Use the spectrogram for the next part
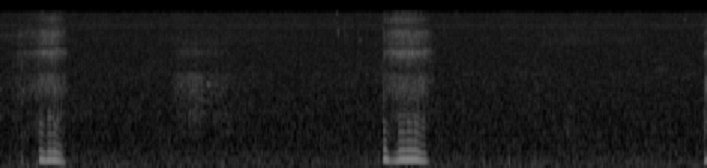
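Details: Deeply asleep cat snoring: two brief nasal snorting snores several seconds apart over quiet room noise.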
